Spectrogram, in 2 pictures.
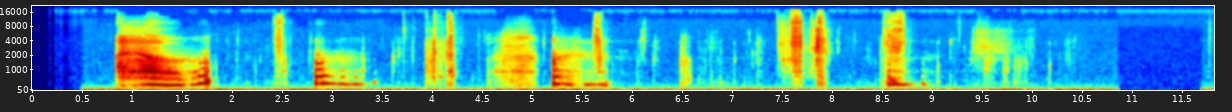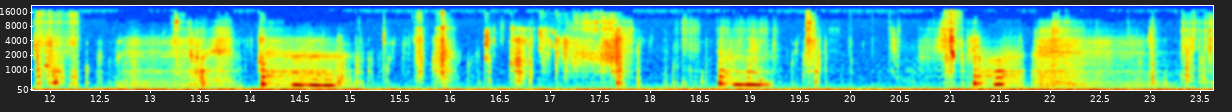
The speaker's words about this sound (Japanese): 私は下半身を丁寧に拭かせていただきます。集中するので口数が減ってしまうかもしれませんが、お許しください。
